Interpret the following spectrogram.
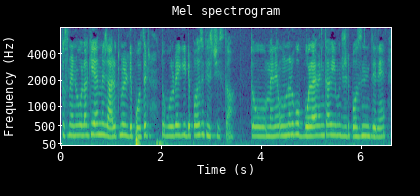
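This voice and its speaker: A woman's voice: high-pitched, little pitch movement, quick pace, warm tone. A young woman vlogger from India tells a personal story with emotion, full of fillers, restarts and English words mixed in. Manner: emotional, frequent fillers and self-corrections, mixing in English words.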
